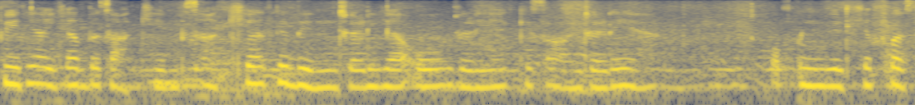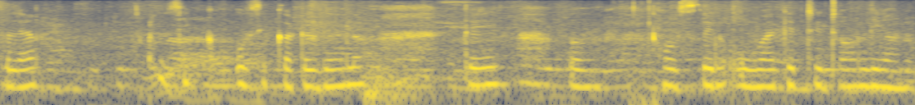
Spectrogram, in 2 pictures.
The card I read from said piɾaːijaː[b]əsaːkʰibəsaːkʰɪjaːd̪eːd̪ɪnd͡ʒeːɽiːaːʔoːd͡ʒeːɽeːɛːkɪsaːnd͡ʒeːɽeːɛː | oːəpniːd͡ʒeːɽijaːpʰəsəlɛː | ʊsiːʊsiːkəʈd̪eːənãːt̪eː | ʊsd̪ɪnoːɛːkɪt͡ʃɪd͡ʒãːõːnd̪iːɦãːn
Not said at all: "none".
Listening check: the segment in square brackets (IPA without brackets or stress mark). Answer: b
